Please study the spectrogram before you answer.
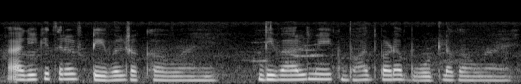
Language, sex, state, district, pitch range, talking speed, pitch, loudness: Hindi, female, Uttar Pradesh, Lalitpur, 190-225 Hz, 170 wpm, 210 Hz, -16 LUFS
